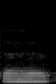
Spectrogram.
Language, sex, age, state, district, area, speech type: Maithili, male, 18-30, Bihar, Madhepura, rural, spontaneous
